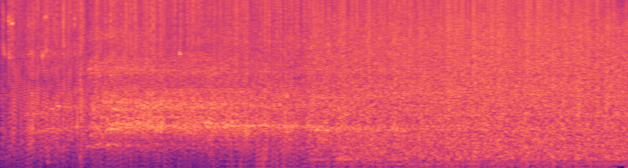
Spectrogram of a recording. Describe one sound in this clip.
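A crowd cheers loudly and keeps roaring in a large echoing hall.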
